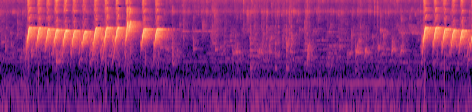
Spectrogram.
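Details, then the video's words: Asian fairy-bluebird singing vigorously: a long string of quick downslurred whistles with a higher note near the end, about four seconds of near silence, then the rapid whistled series starts again. "Burung Sorga Cucak Biru Sedang Bernyanyi Gacor"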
